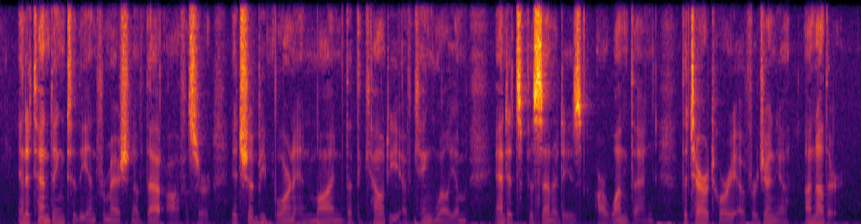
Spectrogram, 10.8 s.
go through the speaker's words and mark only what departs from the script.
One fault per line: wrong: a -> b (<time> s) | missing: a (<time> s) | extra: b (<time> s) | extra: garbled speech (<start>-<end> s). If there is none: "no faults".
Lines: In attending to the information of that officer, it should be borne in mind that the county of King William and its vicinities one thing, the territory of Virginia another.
extra: are (7.4 s)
